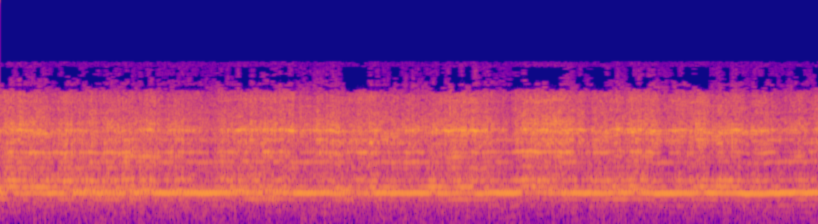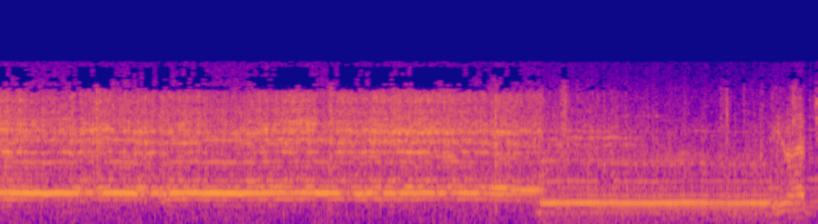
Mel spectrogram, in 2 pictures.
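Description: A loud, sustained train whistle blows over the steady rumble of rolling railcars, shifting to a lower tone near the end.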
